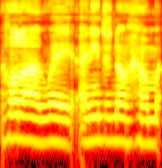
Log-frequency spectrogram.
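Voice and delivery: ordinary talk, nothing marked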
